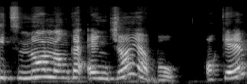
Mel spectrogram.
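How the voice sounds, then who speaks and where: Speaking with a Kenyan accent, a woman uses a raised, projected voice with a bright, sharp tone. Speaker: business coach. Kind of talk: live stream teaching. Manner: loud. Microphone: no microphone at first.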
